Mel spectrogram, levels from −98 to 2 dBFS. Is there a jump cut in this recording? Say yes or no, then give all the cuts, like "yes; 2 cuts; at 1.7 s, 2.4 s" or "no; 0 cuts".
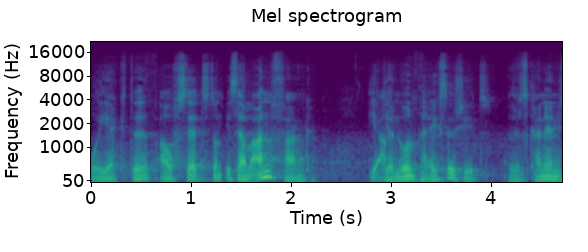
yes; 2 cuts; at 1.3 s, 2.9 s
